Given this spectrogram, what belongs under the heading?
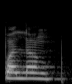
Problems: constant background noise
